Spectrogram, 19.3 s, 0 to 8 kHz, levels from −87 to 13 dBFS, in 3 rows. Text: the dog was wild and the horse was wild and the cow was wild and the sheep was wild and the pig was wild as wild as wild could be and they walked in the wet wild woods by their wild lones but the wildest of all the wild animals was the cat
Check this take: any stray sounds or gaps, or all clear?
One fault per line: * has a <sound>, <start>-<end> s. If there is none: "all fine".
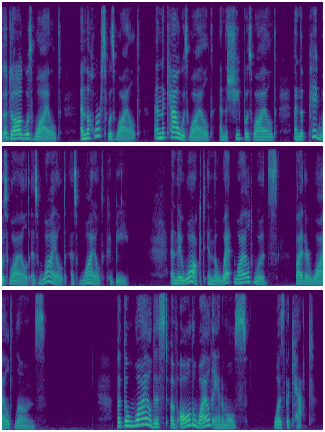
all fine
